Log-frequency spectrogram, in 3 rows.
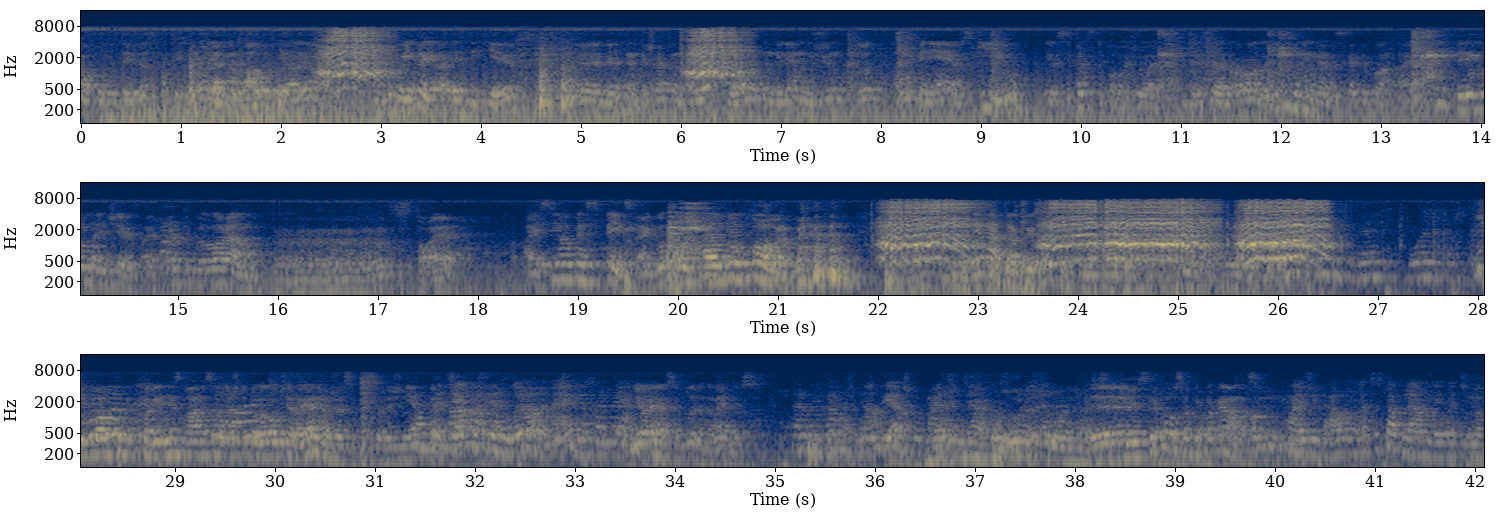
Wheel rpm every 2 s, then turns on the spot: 0, 10, 10, 20, 0, 0, 0, 0, 0, 0, 0, 50, 100, 40, 0, 0, 0, 0, 0, 0, 0.
24-26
